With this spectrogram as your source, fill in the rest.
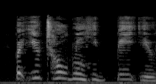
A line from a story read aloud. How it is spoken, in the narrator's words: he cried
